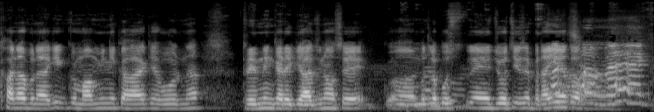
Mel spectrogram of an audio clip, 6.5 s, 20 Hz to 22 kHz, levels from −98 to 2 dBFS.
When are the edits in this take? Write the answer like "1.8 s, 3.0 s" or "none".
none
